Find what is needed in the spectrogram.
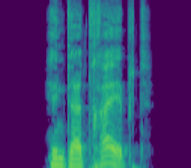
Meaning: inflection of hintertreiben: 1. third-person singular present 2. second-person plural present 3. plural imperative
- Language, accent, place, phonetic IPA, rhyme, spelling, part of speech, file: German, Germany, Berlin, [hɪntɐˈtʁaɪ̯pt], -aɪ̯pt, hintertreibt, verb, De-hintertreibt.ogg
